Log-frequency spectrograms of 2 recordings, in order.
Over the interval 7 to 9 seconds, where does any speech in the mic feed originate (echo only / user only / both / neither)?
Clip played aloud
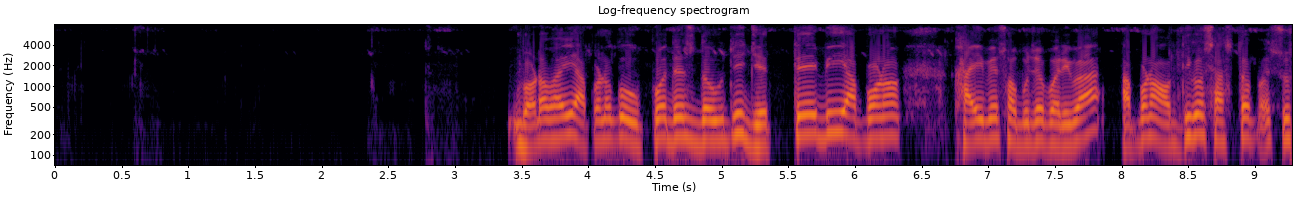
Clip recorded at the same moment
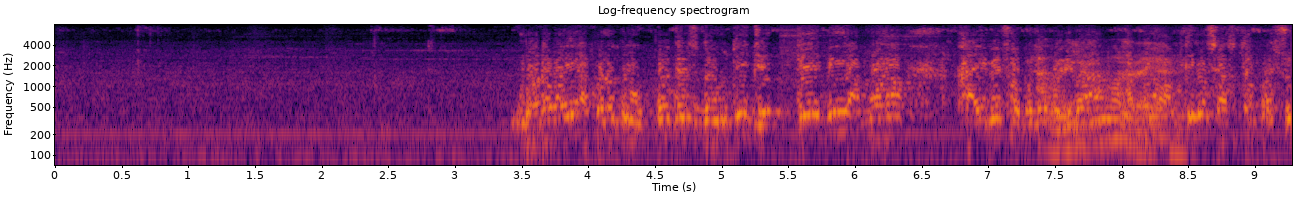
both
